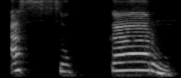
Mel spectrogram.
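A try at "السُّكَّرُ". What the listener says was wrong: Enggak ada yang panjang. Asal ini kan enggak ada tasdidnya. Yang penting enggak ada yang panjang Bu. As-sukaru.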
